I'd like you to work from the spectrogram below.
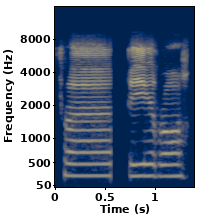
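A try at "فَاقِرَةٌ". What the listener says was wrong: Enggak roh. Masih ha kecil. Roh. Dari bawah. Roh. Jangan roh.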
